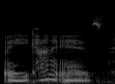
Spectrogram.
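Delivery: whispered, half-guilty aside; hushed admission. Retold or imitated. Whispered to a friend, admitting the ex is hot. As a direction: breathe it out like a secret confession.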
